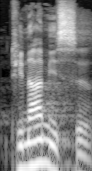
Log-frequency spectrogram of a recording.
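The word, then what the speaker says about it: δύναμις: 여러분 이 능력이라는 단어가 헬라어로 디나미스란데, 디나미스 좀 발음이 어렵지만 여러분 비슷한 발음이 여러분 성경에 영어에도 있습니다. 디나미스, 다이나마이트. 이 단어가 이 단어에서 온 단어입니다.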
